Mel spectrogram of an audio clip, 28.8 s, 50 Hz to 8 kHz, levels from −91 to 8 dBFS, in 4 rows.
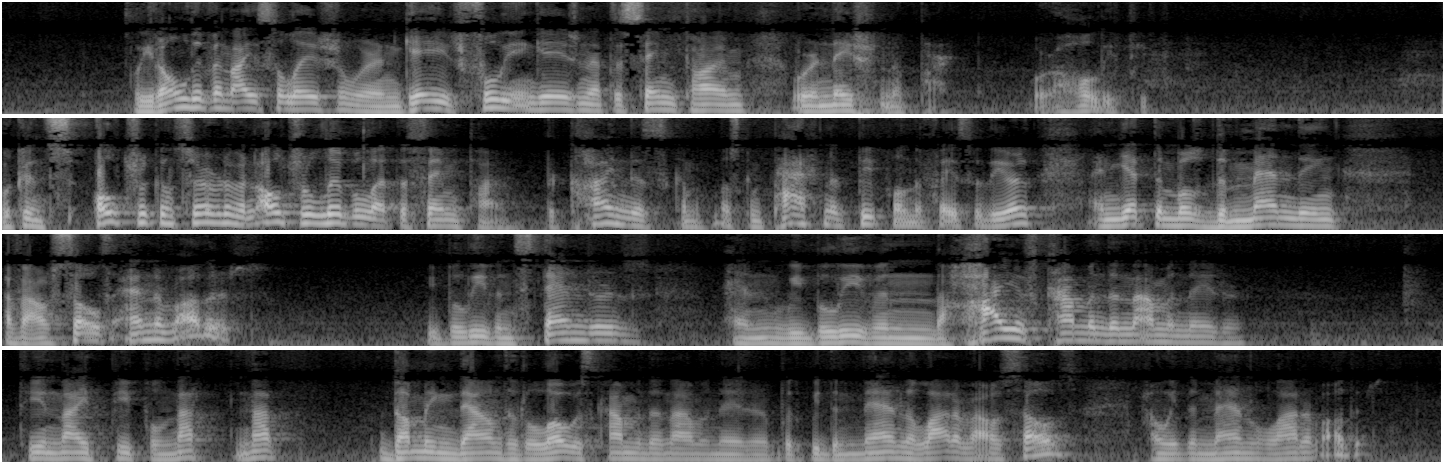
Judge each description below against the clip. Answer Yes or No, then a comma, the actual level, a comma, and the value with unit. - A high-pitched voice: No, low, 115 Hz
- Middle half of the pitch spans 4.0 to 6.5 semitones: Yes, average, 4.8 semitones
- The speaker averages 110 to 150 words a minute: No, average, 190 wpm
